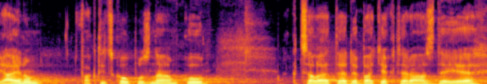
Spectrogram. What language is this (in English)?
Czech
